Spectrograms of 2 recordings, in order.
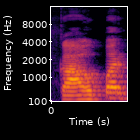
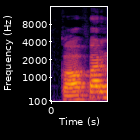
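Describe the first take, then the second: First: The first vowel sounds like 'ow' in cow. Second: The first vowel sounds like 'o' in cot. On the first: The speaker calls it right. "काउपर कहते हैं" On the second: The speaker calls it wrong. "कॉपर नहीं"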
